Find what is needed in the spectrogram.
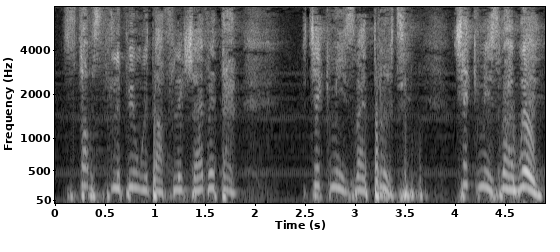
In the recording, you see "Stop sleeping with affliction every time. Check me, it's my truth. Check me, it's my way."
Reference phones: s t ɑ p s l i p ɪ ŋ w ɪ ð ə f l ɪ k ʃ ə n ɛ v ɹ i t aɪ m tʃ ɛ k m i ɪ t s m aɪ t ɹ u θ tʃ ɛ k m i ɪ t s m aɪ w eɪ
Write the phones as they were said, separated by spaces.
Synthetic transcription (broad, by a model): s t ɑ p s l i p ɪ ŋ w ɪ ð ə f l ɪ k ʃ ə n ɛ v ɹ i t aɪ m tʃ ɛ k m i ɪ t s m aɪ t ɹ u t tʃ ɛ k m i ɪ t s m aɪ w eɪ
